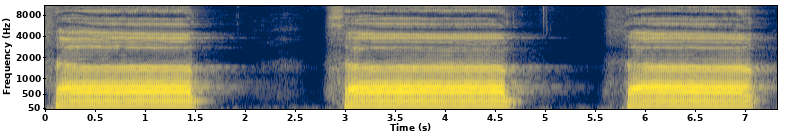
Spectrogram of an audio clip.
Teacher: اگلا حرف ہمارے پاس ہے ثا۔ زبان کی نوک کو سامنے والے اوپر کے 2 دانتوں کے اندرونی کناروں سے نرمی سے لگا کر باریک آواز میں اس کو پڑھیں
